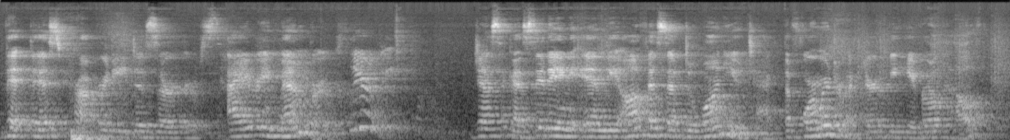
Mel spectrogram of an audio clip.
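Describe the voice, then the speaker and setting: A woman with a big voice giving a lively speech at a ribbon-cutting ceremony, rousing the crowd. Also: fairly low pitch, normal speed, a little hiss or hum. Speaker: behavioral health official giving a speech. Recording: distant echoey outdoor PA sound.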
